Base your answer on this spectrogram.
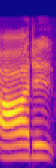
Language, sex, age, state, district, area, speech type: Tamil, female, 30-45, Tamil Nadu, Kanchipuram, urban, read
